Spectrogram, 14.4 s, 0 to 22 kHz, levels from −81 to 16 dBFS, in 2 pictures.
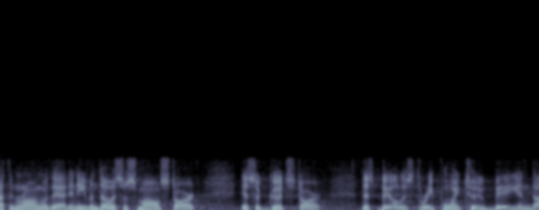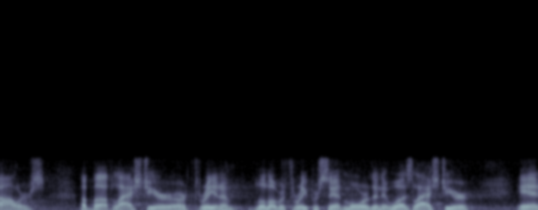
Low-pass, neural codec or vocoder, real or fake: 5.4 kHz; none; real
